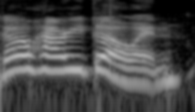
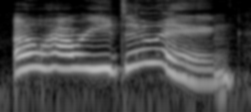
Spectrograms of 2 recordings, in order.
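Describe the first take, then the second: First: High-pitched mock British question; imitated British small talk, high in the voice; British greeting demo. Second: Higher-pitched American-style question; lively mock American small talk, voice raised high; American greeting demo. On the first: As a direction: put on a playful British voice, pitched up. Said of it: "But if you're British, you're like". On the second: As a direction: act out an American asking, pitched well up. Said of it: "when you're American, you say stuff like". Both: Shown as a demonstration.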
